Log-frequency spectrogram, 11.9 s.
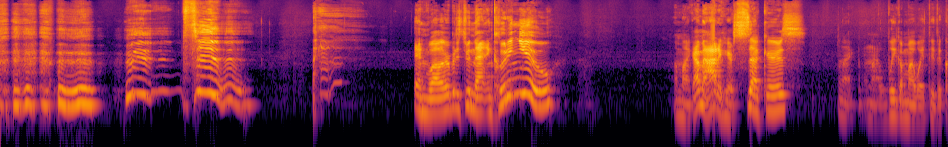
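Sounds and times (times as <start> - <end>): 
speech: 0.1 - 1.7, 2.4 - 3.2, 5.2 - 7.0, 8.4 - 11.8
person imitating a sneeze: 1.6 - 3.2.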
